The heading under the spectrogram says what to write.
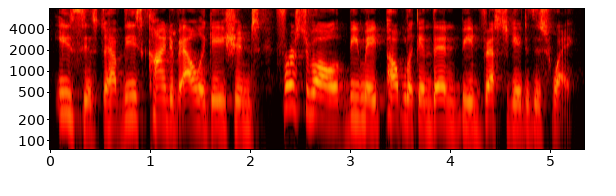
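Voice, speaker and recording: A woman anchoring a news program, reading scripted lines clearly and interviewing a guest. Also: mid-range voice, fairly even intonation, fairly quick.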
